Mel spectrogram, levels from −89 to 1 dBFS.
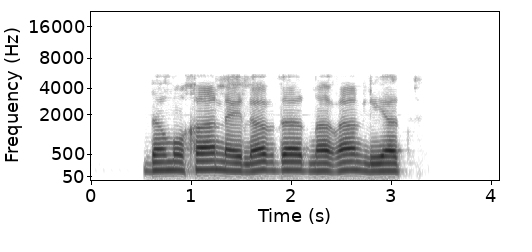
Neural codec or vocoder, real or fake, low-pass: codec, 16 kHz, 8 kbps, FunCodec, trained on LibriTTS, 25 frames a second; fake; 5.4 kHz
